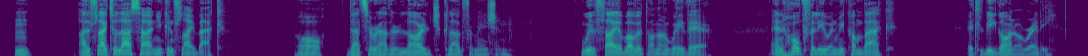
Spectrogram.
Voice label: English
